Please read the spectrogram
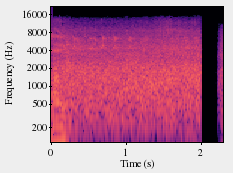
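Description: River water flowing steadily, an even rushing sound.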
